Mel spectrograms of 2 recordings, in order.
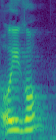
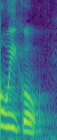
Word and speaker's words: Ouigo: porque se escribe O-I-U-G-O, entonces yo pensaba que se llama Oigo durante mucho tiempo, hasta que te planteas en el tren y dicen, bienvenido a Ouigo.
